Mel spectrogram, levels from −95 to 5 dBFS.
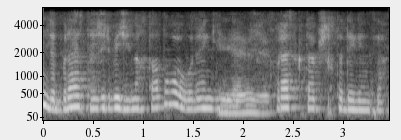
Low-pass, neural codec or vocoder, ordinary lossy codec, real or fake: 5.4 kHz; codec, 24 kHz, 3.1 kbps, DualCodec; none; fake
